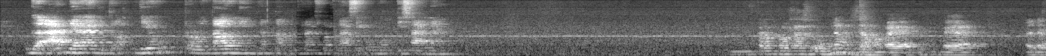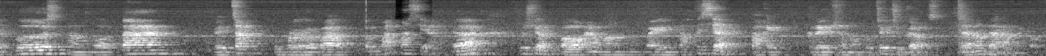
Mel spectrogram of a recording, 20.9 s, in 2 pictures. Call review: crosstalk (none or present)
none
